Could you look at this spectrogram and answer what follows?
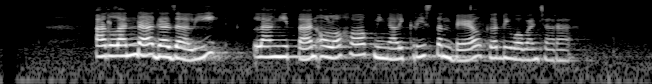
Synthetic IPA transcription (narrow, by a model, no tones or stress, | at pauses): ʔarlandaɡazali | laŋit̪anɔlɔhɔk̚niŋalikɾist̪ənbɛlkɨrdiwawaɲt͡ʃaɾa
